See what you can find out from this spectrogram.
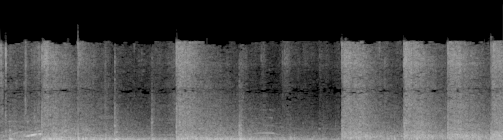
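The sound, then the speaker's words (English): Gunshots fired at police during a protest: several sharp, loud cracks burst out over a constant layer of harsh background noise. “Oh, they shot guns at them. Oh, they're shooting guns at them, real guns. Wow. They're blasting at the police.”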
